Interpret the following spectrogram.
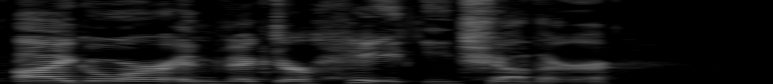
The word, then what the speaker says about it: Igor: He's like, no, it's pronounced Igor.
